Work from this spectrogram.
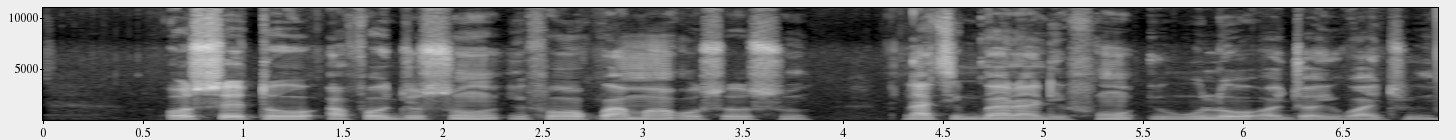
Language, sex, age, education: Yoruba, male, 30-45, tertiary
